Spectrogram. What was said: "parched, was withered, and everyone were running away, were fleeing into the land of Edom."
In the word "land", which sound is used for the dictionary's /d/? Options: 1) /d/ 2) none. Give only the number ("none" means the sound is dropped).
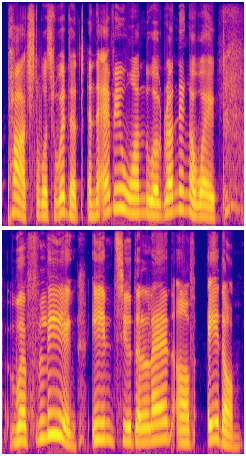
1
